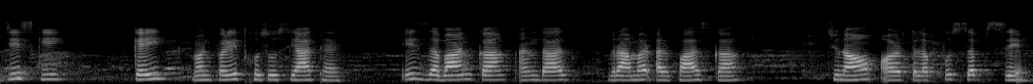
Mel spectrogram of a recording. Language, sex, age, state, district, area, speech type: Urdu, female, 18-30, Bihar, Gaya, urban, spontaneous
